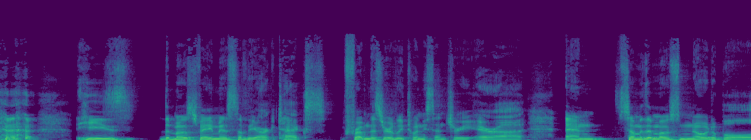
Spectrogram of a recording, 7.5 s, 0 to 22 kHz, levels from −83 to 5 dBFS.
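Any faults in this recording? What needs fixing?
Nothing in this speech recording needs fixing. No faults turn up anywhere in it, so no corrective step is called for.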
